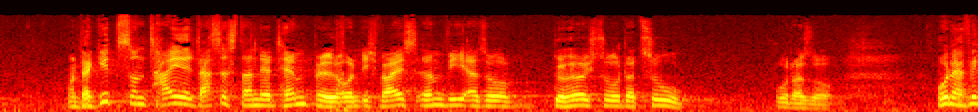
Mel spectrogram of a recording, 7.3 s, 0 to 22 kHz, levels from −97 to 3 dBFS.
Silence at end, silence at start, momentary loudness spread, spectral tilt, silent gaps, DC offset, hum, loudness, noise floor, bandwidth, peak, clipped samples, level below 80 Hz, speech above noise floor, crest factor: 0 s; 0 s; 11 LU; -4.5 dB/octave; none; under 0.1%; none; -25 LUFS; -51 dBFS; 13.5 kHz; -6 dBFS; under 0.1%; -54 dBFS; 26 dB; 20 dB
